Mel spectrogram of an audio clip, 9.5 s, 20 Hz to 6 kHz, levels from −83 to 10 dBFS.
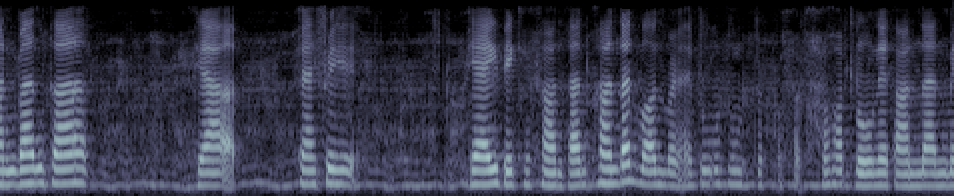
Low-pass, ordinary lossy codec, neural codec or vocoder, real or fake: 5.4 kHz; AAC, 48 kbps; autoencoder, 22.05 kHz, a latent of 192 numbers a frame, VITS, trained on one speaker; fake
